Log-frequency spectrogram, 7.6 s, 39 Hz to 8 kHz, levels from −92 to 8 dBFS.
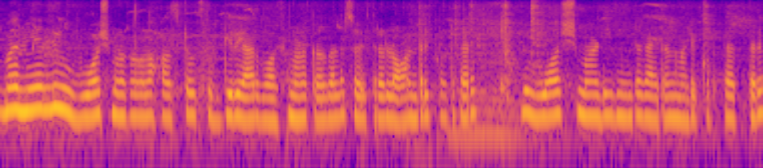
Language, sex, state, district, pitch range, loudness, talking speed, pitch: Kannada, female, Karnataka, Shimoga, 190-210 Hz, -17 LUFS, 165 wpm, 200 Hz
